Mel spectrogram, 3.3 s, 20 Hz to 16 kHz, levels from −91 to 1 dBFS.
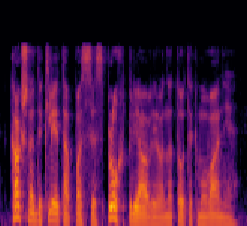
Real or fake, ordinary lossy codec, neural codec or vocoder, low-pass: real; none; none; 7.2 kHz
